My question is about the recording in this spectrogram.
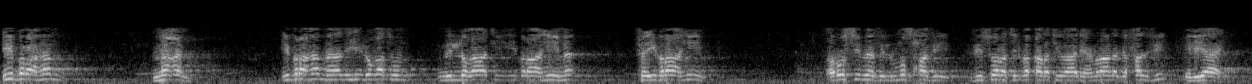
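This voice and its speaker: A man with a high, flat voice lectures in a measured teaching manner, slowing down to chant quoted verses. The recording is dull and lo-fi, with a long reverb trailing through a large hall. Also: a little hiss or hum. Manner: measured explanatory teaching, slows to recite verses. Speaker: Islamic scholar teaching Quran recitation rules.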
